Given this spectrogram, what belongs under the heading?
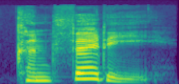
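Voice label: "confetti", English; 発音 kənféti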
